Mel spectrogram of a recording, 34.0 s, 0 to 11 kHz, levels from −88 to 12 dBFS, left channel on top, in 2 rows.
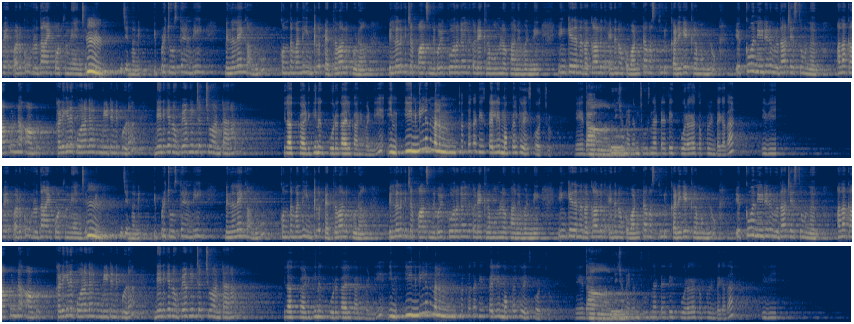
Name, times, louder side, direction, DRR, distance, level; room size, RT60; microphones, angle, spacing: voice 1, 0.0-1.7 2.4-4.0 4.5-5.3 5.6-7.5 7.7-16.4 16.7-17.8 18.1-19.7 20.0-21.7 28.7-29.6, left 1 dB, 5° left, 8 dB, 0.6 m, -30 dB
voice 2, 1.7-2.2 22.6-28.0 28.5-28.9 29.2-31.7 32.2-32.5, left 5 dB, 55° left, 18 dB, 0.4 m, -25 dB
13.0 x 10.5 x 9.9 m, 2.8 s
head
